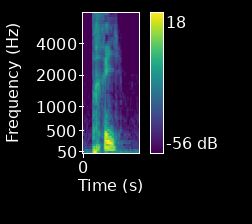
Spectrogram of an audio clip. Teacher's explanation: Final S not pronounced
